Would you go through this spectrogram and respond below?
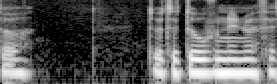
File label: "dwfn", Welsh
